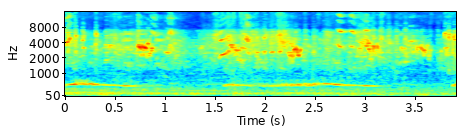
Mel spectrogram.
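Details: Budgerigar singing and dancing, giving soft high chirps and warbles, with two long, even low tones sounding beneath the chatter.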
